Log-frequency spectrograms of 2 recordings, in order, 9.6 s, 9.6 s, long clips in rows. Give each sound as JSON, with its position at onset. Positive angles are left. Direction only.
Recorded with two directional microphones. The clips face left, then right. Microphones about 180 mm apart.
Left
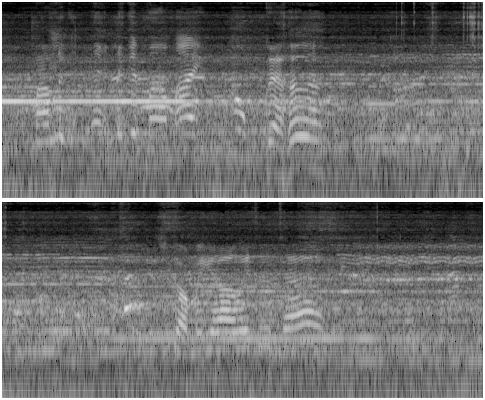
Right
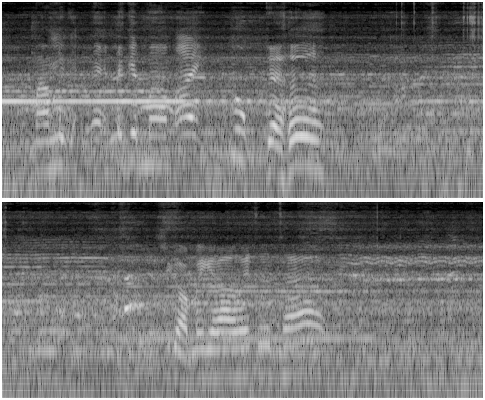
{"t": 0.4, "sound": "speech", "side_deg": -10}
{"t": 6.9, "sound": "speech", "side_deg": -10}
